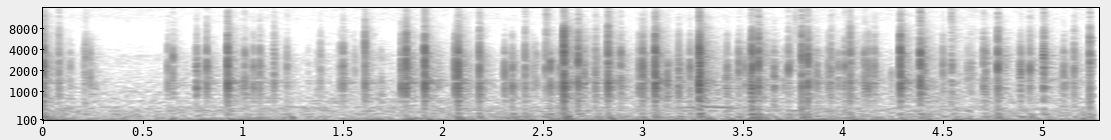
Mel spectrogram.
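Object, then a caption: Hardcover book. Quick, irregular tapping on vintage hardcover Disney children's books, a busy run of light, sharp taps with a short ring over a steady low hum.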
